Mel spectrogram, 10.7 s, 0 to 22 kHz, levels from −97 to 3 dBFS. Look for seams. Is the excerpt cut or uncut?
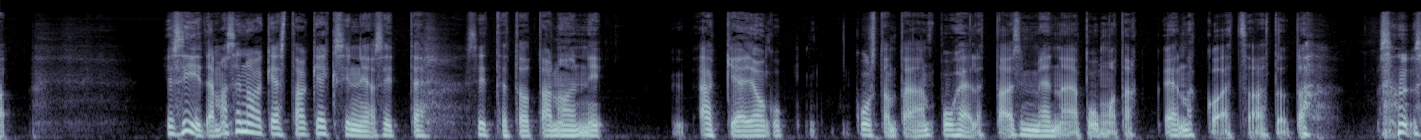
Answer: uncut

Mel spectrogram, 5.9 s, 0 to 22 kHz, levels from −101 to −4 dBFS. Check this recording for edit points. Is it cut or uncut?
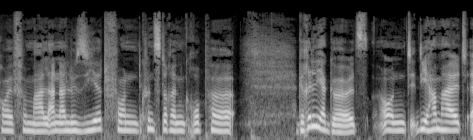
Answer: cut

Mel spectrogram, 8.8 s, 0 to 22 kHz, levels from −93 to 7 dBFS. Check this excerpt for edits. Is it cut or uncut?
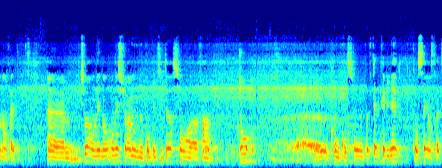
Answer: cut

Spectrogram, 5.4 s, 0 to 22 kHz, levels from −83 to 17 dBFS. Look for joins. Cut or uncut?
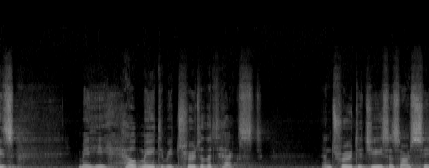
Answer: uncut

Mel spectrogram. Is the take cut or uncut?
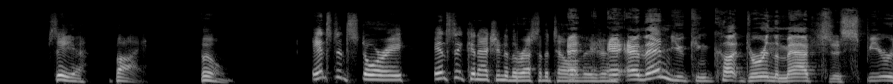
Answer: uncut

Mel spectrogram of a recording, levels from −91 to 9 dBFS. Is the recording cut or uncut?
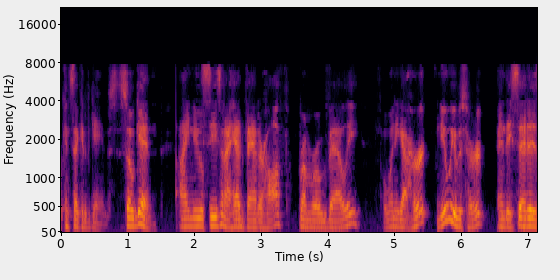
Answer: cut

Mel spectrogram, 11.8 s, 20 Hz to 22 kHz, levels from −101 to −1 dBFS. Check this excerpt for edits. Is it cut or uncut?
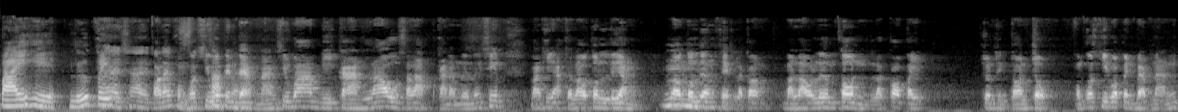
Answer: uncut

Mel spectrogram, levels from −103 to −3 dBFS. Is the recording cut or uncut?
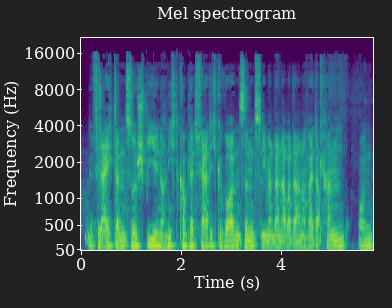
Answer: cut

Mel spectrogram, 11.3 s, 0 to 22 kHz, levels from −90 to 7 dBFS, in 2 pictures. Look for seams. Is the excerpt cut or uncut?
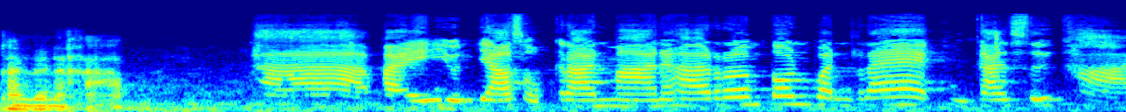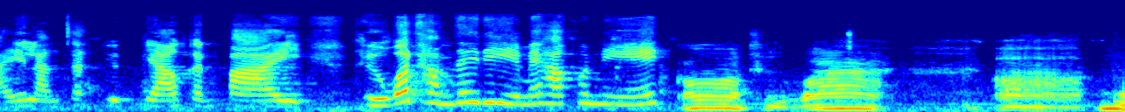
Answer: cut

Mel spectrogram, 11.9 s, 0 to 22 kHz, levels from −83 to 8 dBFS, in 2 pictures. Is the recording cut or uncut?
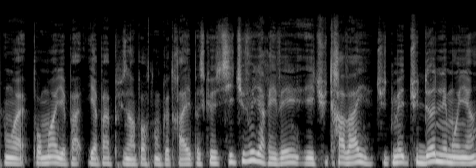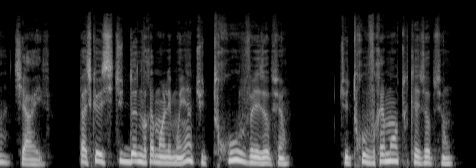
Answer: uncut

